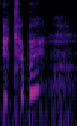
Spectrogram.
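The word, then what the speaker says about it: Aqaba: real quick I know in Jordan it's pronounced akaba but I'm pronouncing it the American English way so don't come for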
